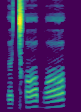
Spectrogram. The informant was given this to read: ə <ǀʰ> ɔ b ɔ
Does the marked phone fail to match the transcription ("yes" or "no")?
no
